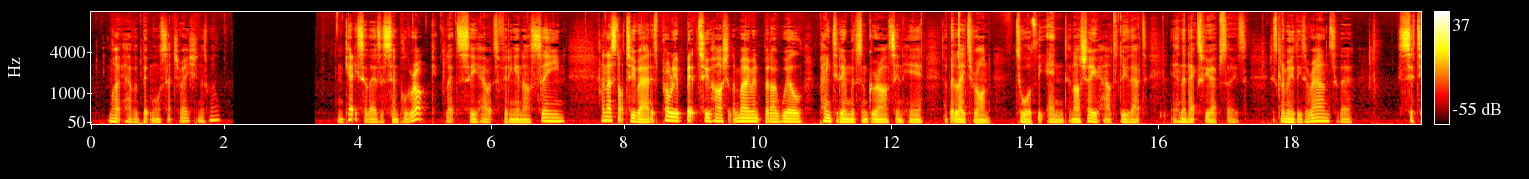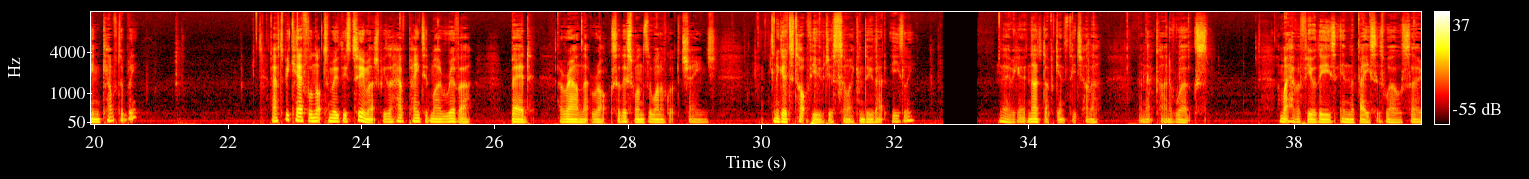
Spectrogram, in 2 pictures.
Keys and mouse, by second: 1.0 middle click, 1.3 click, 1.5 middle click, 1.7 click, 1.9 middle click, 2.1 click, 2.3-5.2 middle drag, 5.2 KP_Divide, 5.7-10.6 middle drag, 12.3-15.9 middle drag, 15.9-17.7 drag, 17.7-19.0 middle drag, 19.0 r, 22.5-27.4 middle drag, 27.4 click, 27.7-29.8 middle drag, 29.8 KP_7, 30.4-31.7 ctrl+shift+middle drag, 31.7 g, 32.7-39.9 middle drag.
